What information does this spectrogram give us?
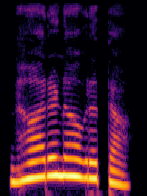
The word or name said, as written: ಧಾರಣಾವ್ರತ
